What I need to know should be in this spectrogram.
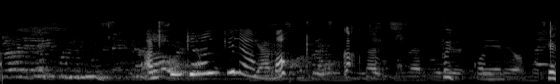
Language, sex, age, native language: Icelandic, male, 18-19, Icelandic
